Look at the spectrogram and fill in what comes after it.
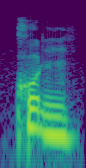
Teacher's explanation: The word for you is pronounced with an even mid-level tone.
